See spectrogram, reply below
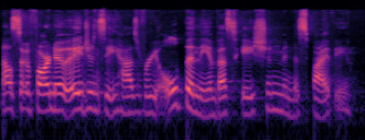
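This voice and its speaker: A woman's voice: mid-range voice, fairly even intonation, a little fast. A woman giving a live TV news report as a reporter.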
